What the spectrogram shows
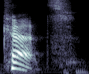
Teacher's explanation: Окончание s произносится как s после глухих согласных. Cats. Глухой согласный – это такой согласный, при произнесении которого голосовые связки не работают, то есть у нас не задействован голос.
